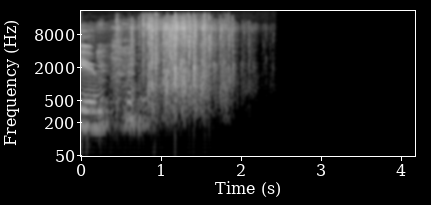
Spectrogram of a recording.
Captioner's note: applause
